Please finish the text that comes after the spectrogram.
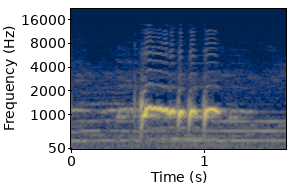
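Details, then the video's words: A local zebra dove sings a lure phrase meant to prompt other birds to answer: a drawn-out resonant coo followed by three short bubbling notes, over a soft steady background hum. "Masteran Perkutut Lokal Gacor Iramanya Mengundang Lawan Bunyi"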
